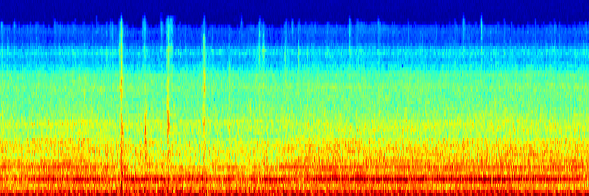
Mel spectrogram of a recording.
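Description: A tractor's diesel engine runs steadily, heard from inside the cab.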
